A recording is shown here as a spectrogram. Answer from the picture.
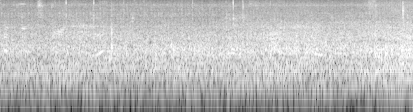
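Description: Steady street traffic noise as a car drives slowly past close by, with faint voices in the background.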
